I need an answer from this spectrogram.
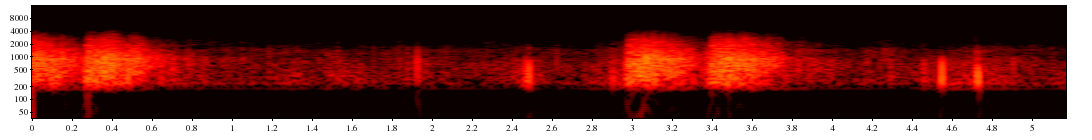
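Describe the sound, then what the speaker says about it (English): A Colt 1911 handgun fires in quick combat bursts at a range, several sharp reports in clusters with a few fainter cracks between, distant and slightly muffled. "This is combat firing, quick, automatic, and accurate."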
